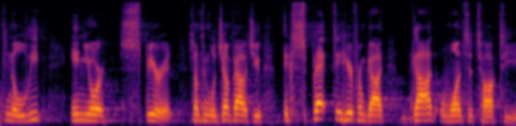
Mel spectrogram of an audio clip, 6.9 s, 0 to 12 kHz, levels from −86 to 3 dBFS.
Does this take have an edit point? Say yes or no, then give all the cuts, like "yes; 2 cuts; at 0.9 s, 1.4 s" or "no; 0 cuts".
no; 0 cuts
